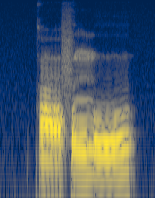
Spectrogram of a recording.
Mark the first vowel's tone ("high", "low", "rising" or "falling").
low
